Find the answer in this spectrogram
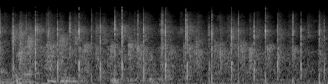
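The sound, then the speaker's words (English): Audience applause at a presentation marking an ebook debut, with dense, rapid clapping from many hands held at a steady level for about three seconds. “Are we allowed to have a second round of applause for the ebook?”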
